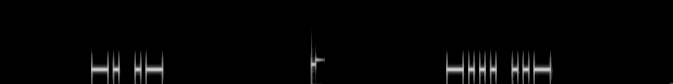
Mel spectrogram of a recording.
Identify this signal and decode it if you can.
Morse code, heard as a keyed tone, about 22 wpm, 700 Hz. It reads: NA BU
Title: Top Two Letter Combinations in Words 22wpm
